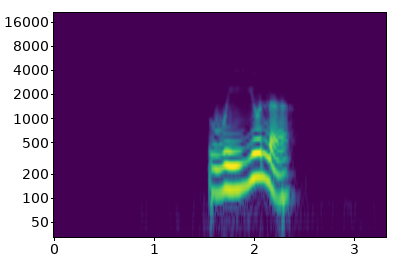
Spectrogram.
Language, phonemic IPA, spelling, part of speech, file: Pashto, /wijuna/, وييونه, noun, وييونه.ogg
- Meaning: 1. plural of ويی 2. words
